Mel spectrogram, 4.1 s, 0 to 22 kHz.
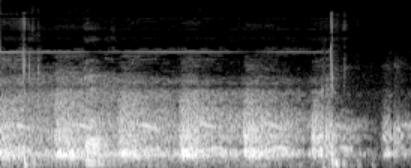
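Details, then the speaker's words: Transcranial Doppler (TCD machine) screening for cerebral vasospasm: pulsing flow whooshes about 100 a minute carrying a musical tone, the vibration/musical murmur sign of vasospasm despite low recorded flow velocity. "You see, this is that vibration, that musical sound. Okay. So, in summary, TCD is an excellent bedside tool for screening vasospasm."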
